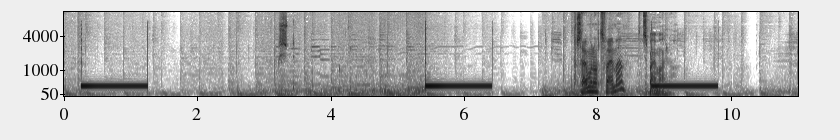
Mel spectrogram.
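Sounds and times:
telephone ringing tone while calling: 0:00.3 - 0:01.3, 0:05.4 - 0:06.4, 0:09.1 - 0:09.8
speech: 0:07.7 - 0:09.2.

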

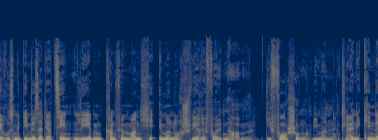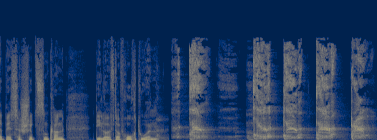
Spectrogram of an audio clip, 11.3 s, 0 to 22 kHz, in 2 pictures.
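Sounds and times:
speech: 0:00.0 - 0:08.7
harsh forceful coughing: 0:08.2 - 0:11.3.

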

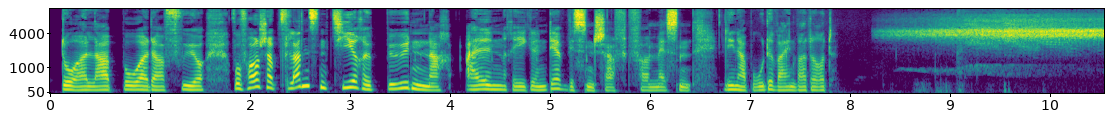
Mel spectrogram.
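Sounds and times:
speech: 0:00.1 - 0:07.9
loud steady high-pitched insect drone: 0:08.2 - 0:10.5
faint thin whistle: 0:08.5 - 0:10.5.

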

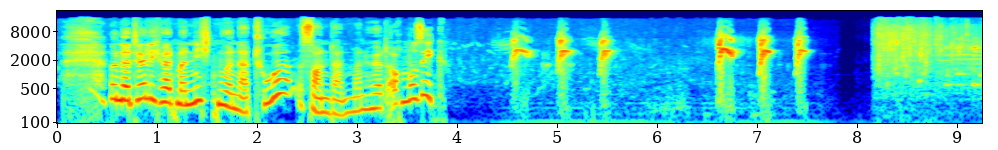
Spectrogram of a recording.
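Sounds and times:
speech: 0:00.4 - 0:04.0
Alpine marmot whistles in the mountains: 0:06.6 - 0:07.6.

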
